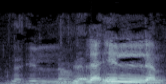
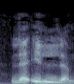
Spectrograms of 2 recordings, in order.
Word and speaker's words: لَئِن لَّمْ: لَئِلَّمْ. Exactly, okay? لَئِلَّمْ. So we have over here the noon sakina followed by a lam. And when we have this, then we drop out the noon and we pronounce it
